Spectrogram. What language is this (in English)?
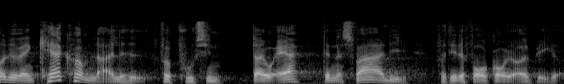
Danish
